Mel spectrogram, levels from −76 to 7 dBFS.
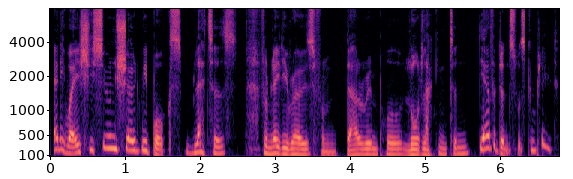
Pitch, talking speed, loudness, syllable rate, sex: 145 Hz, 140 wpm, -19 LUFS, 5.2 syllables/s, male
